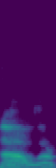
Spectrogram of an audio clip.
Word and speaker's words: hour: Ну, только не hour, а an hour, потому что у нас здесь не используется, у нас не читается h, она у нас просто пропускается, поэтому an hour.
